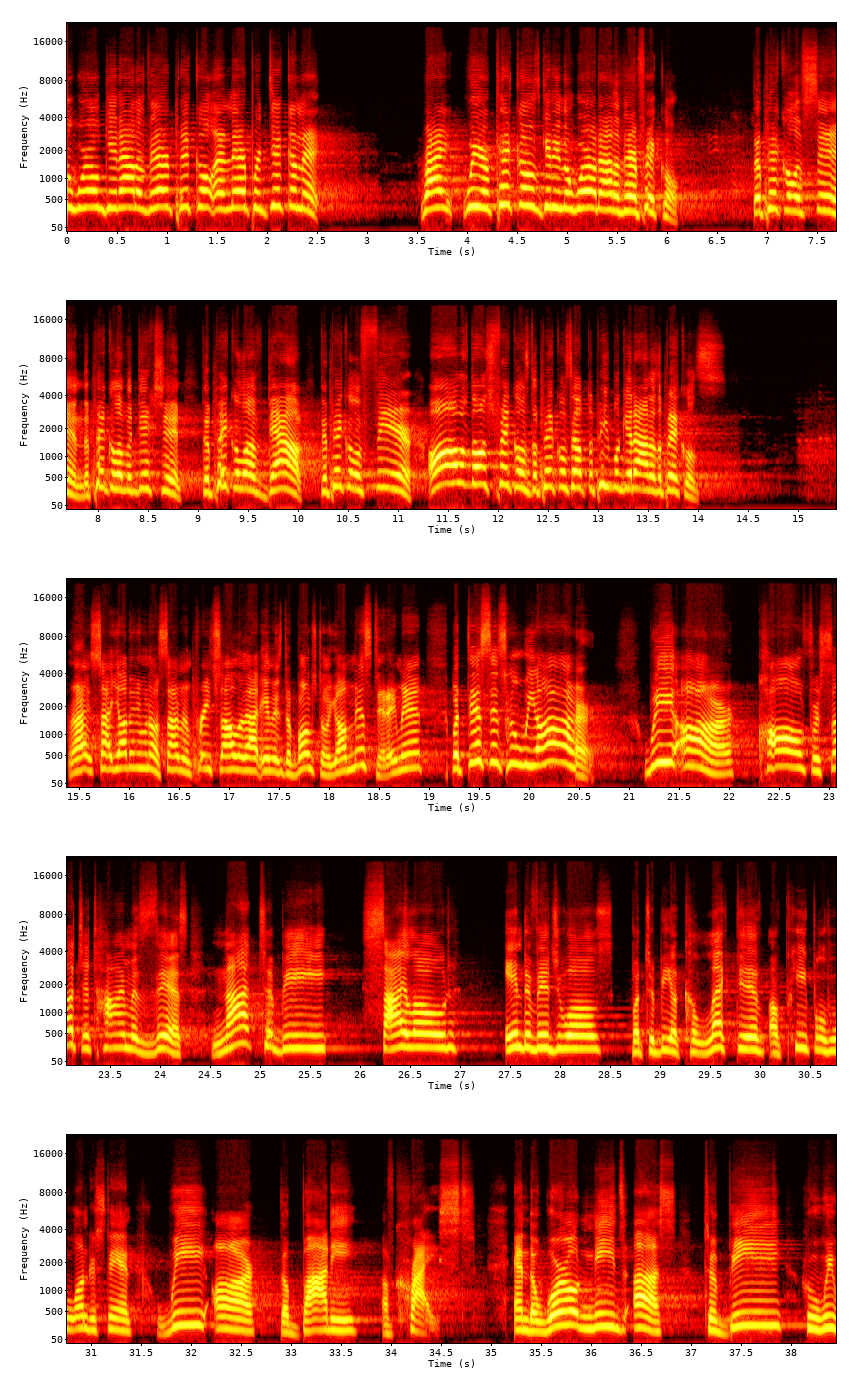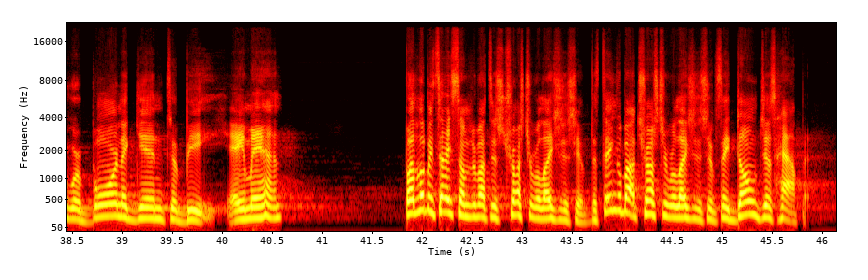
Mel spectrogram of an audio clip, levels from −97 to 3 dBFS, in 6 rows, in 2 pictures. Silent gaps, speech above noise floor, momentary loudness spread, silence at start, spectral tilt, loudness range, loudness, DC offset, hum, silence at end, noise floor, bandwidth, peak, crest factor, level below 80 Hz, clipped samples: none; 49 dB; 10 LU; 0 s; -5 dB/octave; 4 LU; -19 LUFS; under 0.1%; none; 0.3 s; -68 dBFS; 16.5 kHz; -4 dBFS; 16 dB; -72 dBFS; under 0.1%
